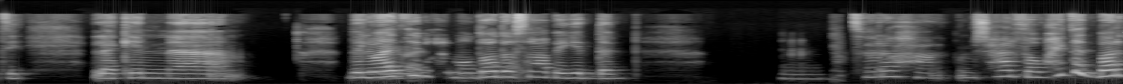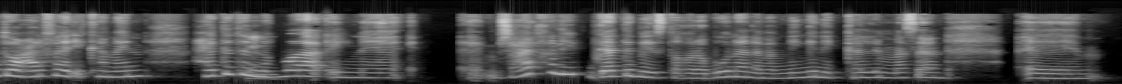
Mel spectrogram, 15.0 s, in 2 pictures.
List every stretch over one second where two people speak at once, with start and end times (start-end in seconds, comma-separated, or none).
2.4-3.7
